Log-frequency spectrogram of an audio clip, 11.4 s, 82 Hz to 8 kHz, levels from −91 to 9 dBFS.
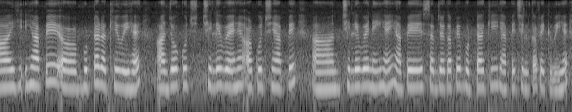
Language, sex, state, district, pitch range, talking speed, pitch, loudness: Hindi, female, Goa, North and South Goa, 225-245 Hz, 175 wpm, 235 Hz, -18 LUFS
